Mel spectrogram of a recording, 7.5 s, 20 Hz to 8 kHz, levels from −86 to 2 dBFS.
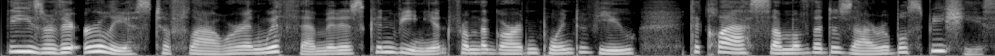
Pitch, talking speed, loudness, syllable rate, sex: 200 Hz, 200 wpm, -17 LUFS, 5.2 syllables/s, female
